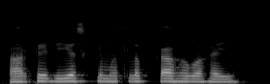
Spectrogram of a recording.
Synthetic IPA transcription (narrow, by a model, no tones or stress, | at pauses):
aːɾʈiɖieskemət̪ləb̚kaɦobaɦəi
